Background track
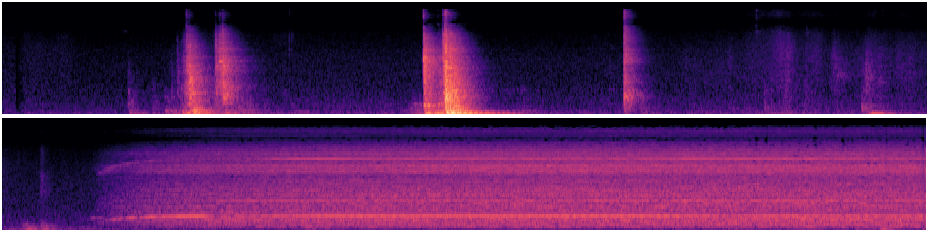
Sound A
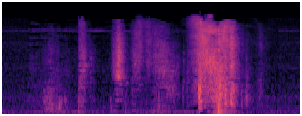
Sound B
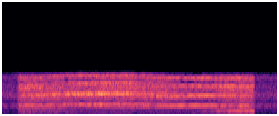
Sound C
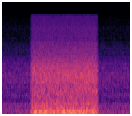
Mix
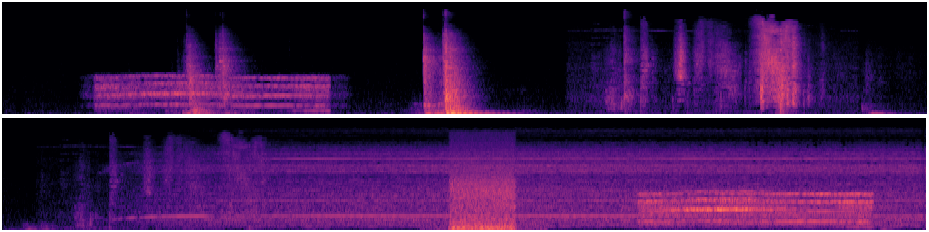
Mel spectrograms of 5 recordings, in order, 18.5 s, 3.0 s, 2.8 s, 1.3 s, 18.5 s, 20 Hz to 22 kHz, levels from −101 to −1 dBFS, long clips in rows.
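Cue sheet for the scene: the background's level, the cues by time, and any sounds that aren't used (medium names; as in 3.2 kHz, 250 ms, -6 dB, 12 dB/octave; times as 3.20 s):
background track -14.5 dB
0.76 s: add B -17.5 dB, fades 0.10 s
5.62 s: add A -1.5 dB, fades 0.05 s + tone controls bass -12 dB, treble -7 dB
9.56 s: add A -9 dB, fades 0.05 s + compression, threshold -46 dBFS
13.43 s: add C -5.5 dB
15.44 s: add B -9.5 dB + comb 3.7 ms, depth 87%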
